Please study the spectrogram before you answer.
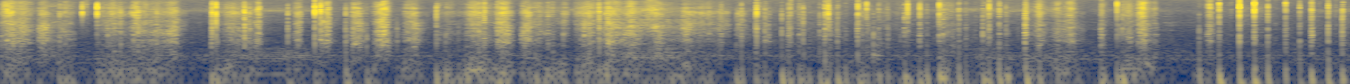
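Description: A hand-length, soft, stuffed cream fabric dog-toy bone printed with "TITAN" is scratched and tapped with long nails. Continuous dry, scratchy rustling mixes with dull, muffled taps that carry mostly low energy and die away almost instantly. The taps grow sharper and more distinct toward the end.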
